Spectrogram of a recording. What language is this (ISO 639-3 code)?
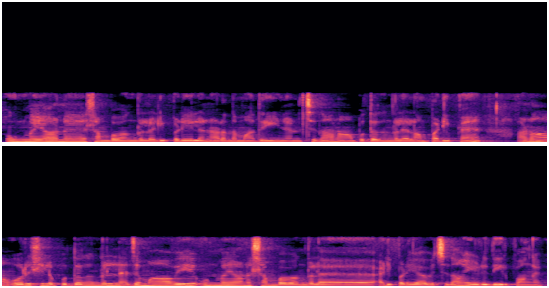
tam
